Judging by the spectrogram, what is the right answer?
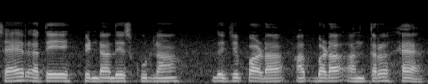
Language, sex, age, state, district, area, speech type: Punjabi, male, 30-45, Punjab, Pathankot, rural, spontaneous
